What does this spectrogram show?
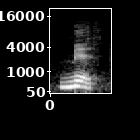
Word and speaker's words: myth: 자, th 발음은요, 항상 이렇게 발음합니다. myth. myth. th 발음은 혀와 혀 사이에다 이를 넣어가지고 살짝, 살짝 물어주시면 돼요.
